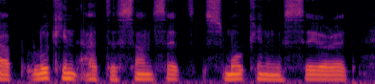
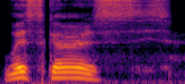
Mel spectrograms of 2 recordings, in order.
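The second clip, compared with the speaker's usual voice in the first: stern; 4 semitones higher, 8 dB louder than usual. A narrator's reading. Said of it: "he answered sternly".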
